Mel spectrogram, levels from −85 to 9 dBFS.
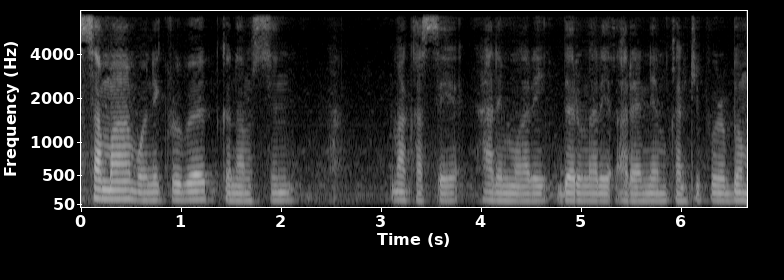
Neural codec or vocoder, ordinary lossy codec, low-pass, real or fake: codec, 24 kHz, 0.9 kbps, WavTokenizer, medium speech release version 1; none; 7.2 kHz; fake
